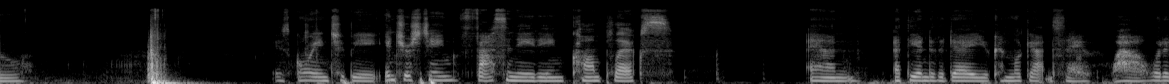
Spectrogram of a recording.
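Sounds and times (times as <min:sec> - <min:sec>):
speech: 0:00.0 - 0:00.4, 0:02.8 - 0:06.8, 0:08.1 - 0:11.6
car door closing: 0:01.4 - 0:02.0.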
